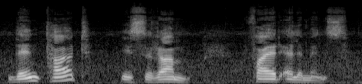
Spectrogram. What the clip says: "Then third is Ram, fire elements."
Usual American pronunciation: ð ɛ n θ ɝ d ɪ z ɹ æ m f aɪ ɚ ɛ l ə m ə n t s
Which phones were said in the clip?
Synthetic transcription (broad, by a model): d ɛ n t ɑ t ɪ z ɹ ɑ m f aɪ ɚ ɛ l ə m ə n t s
